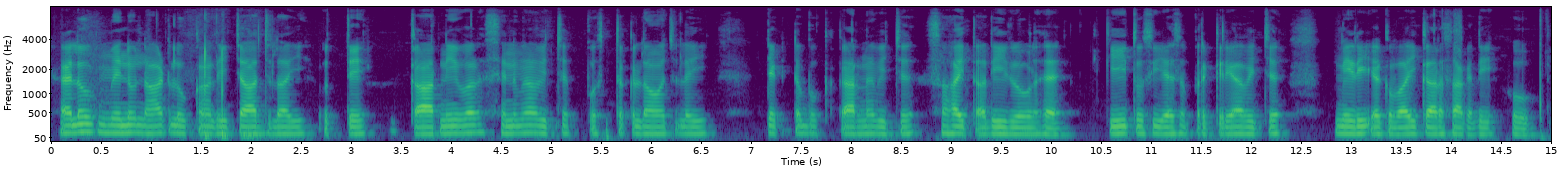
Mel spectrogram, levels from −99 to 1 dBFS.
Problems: none marked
